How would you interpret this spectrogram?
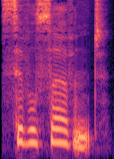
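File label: "civil servant", British English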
